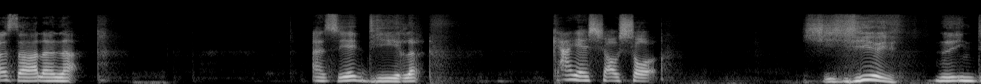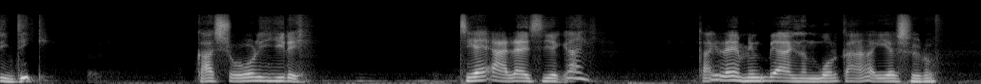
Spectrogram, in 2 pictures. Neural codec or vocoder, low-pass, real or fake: codec, 16 kHz in and 24 kHz out, 0.4 kbps, LongCat-Audio-Codec, four codebook decoder; 10.8 kHz; fake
